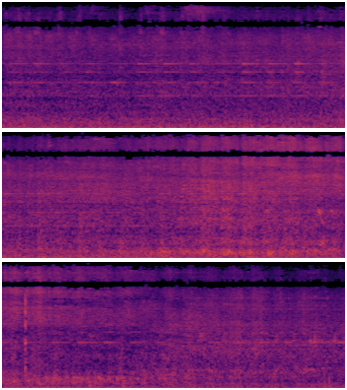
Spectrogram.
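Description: Union Pacific maintenance-of-way train rolling past, a loud steady rumble with its wheels clacking over the rail joints. It eases off slightly near the end as the train moves away.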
